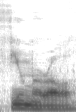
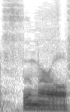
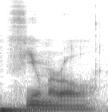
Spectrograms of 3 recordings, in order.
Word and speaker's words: fumarole: Actually, it's Fumarole. I've been calling it Fumarole for ages because I heard it in some video, some volcanism video years ago, but it's actually pronounced Fumarole, like the way it looks, rather than Fumarole.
